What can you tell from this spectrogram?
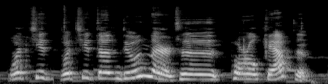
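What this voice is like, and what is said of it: Inconsistent, wandering put-on accent. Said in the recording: “That went on a hell of a road trip, that accent right there. That was at least 3,000 miles round trip.”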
